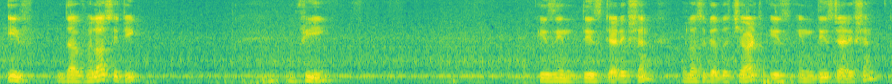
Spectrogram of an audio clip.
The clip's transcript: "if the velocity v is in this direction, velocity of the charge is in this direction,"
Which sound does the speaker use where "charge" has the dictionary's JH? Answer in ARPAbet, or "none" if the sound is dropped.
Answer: CH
